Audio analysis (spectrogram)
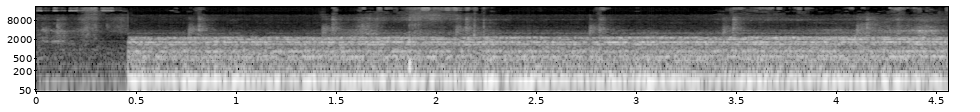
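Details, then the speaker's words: Chinese diesel heater mounted in pickup bed under a topper, run on two batteries, heard as the fuel pump starts and at the exhaust outside: steady even low roar with faint constant hum; burning cleanly, running normally. "not sure if you guys can hear that but the pump is starting let's go check the exhaust outside"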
